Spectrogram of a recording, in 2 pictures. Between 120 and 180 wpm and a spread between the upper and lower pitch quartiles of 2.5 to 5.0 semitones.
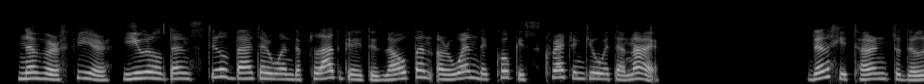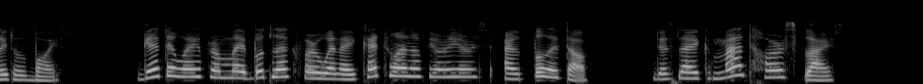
No: average, 170 wpm; wide, 5.5 semitones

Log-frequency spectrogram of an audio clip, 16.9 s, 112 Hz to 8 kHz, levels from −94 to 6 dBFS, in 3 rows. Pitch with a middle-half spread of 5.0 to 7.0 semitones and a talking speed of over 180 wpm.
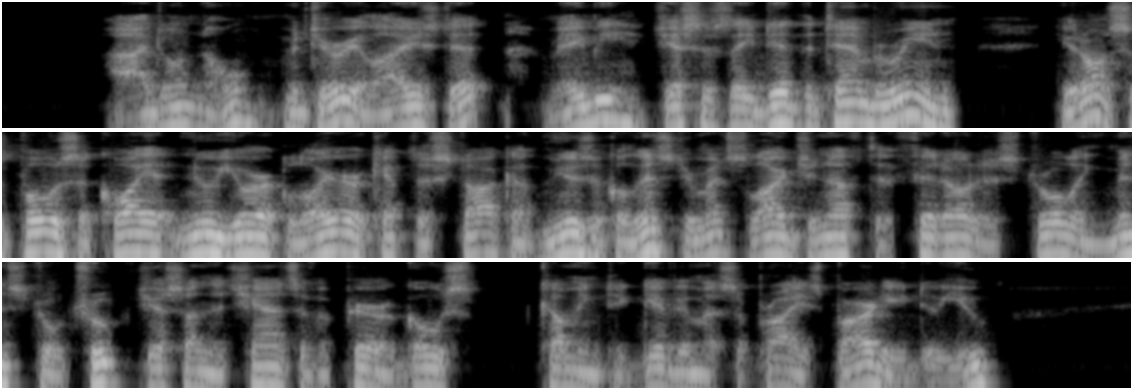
No: average, 4.3 semitones; average, 190 wpm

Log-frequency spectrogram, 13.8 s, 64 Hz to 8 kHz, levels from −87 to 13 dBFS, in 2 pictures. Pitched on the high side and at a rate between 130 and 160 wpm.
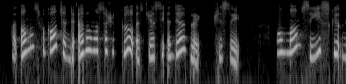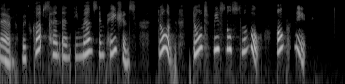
Yes: very high, 395 Hz; average, 140 wpm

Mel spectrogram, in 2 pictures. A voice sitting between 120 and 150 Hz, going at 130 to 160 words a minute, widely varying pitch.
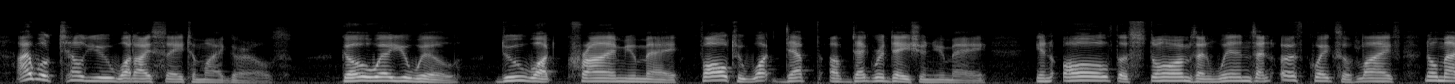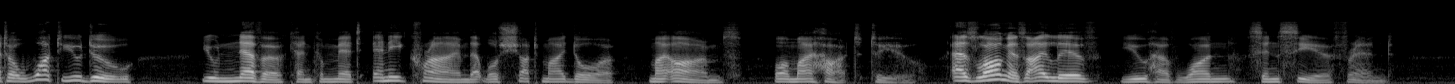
Yes: low, 135 Hz; average, 145 wpm; wide, 5.8 semitones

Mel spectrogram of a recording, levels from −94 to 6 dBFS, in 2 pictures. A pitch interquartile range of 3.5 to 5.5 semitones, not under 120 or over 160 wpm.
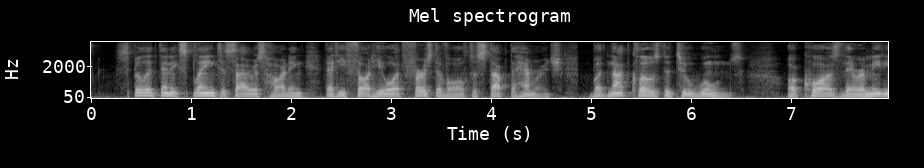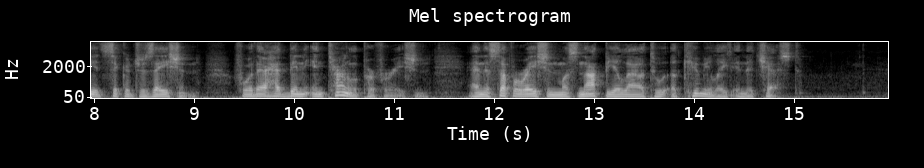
No: average, 3.9 semitones; average, 175 wpm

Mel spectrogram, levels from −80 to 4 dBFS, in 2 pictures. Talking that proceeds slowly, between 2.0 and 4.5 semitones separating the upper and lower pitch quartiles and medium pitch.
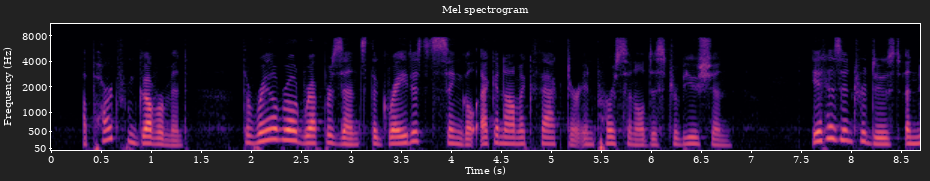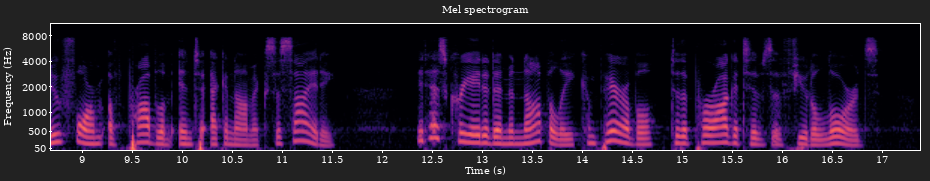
No: slow, 130 wpm; average, 4.9 semitones; medium, 175 Hz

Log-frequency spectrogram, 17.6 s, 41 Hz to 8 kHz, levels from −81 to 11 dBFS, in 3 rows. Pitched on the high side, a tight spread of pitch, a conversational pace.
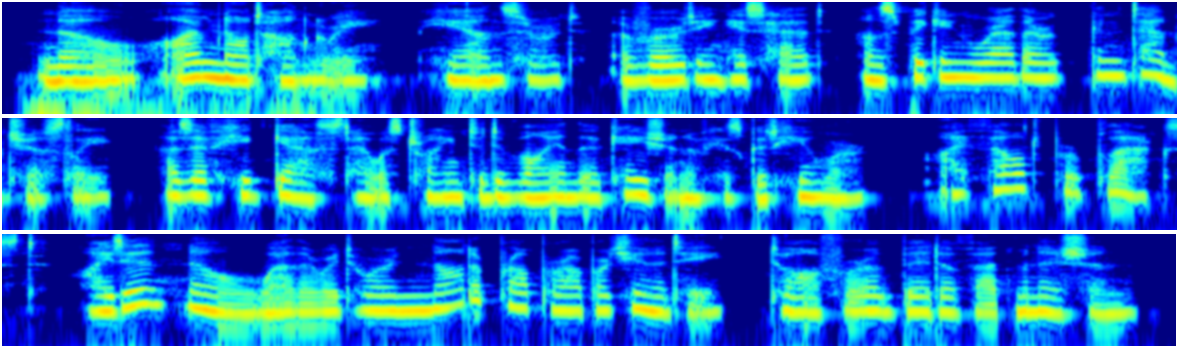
Yes: high, 205 Hz; narrow, 2.3 semitones; average, 160 wpm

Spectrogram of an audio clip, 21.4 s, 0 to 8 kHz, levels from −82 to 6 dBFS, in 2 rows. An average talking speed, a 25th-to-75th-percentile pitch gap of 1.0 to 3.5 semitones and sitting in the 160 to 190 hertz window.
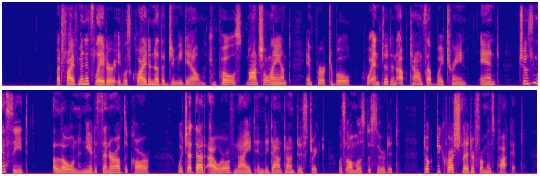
Yes: average, 145 wpm; average, 3.0 semitones; medium, 185 Hz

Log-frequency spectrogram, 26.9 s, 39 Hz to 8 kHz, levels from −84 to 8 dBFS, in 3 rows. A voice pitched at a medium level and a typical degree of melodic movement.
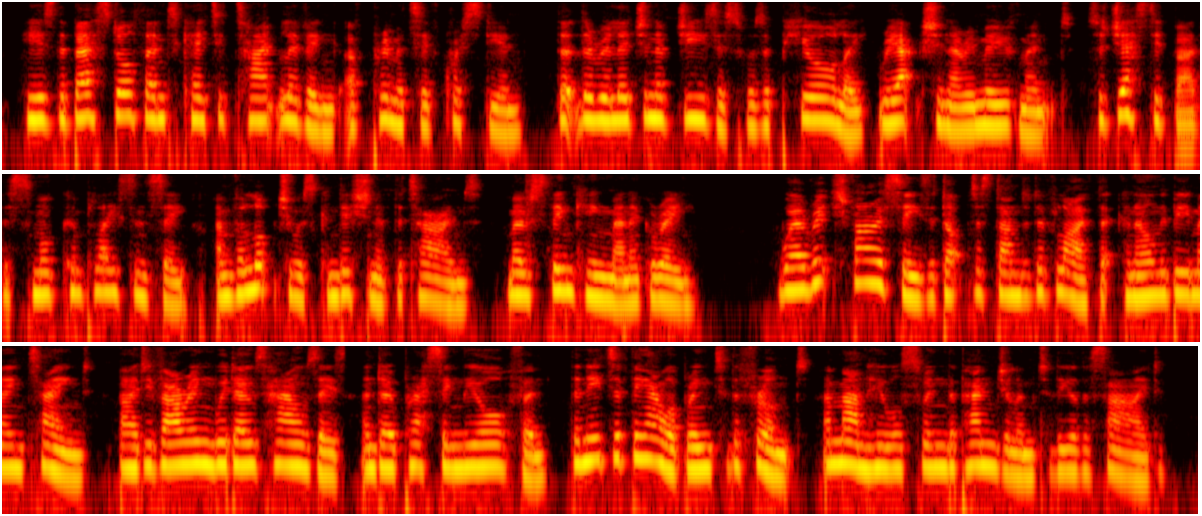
Yes: medium, 170 Hz; average, 3.9 semitones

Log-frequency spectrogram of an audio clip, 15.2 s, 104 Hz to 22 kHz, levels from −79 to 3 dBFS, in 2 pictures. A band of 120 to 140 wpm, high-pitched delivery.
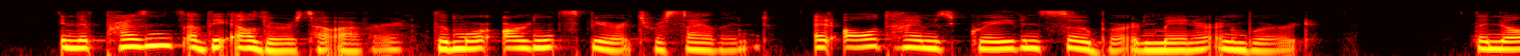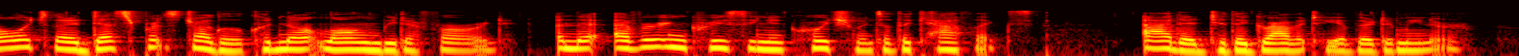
No: average, 195 wpm; high, 205 Hz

